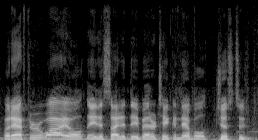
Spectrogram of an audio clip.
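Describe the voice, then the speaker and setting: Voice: mid-range voice, normal speed, fairly bright tone, a little hiss or hum, poor audio. A narrator telling a fairy tale in a storytelling style for a children's puppet show.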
